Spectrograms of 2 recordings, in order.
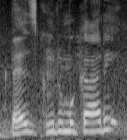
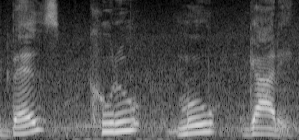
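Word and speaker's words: Peskotomuhkati: The correct way to say it is Bez Kudu Mukadi, and I like breaking it down syllable-wise, so Bez Kudu Mugadi.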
